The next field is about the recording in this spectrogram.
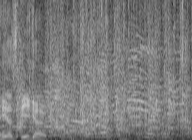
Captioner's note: crowd chatter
